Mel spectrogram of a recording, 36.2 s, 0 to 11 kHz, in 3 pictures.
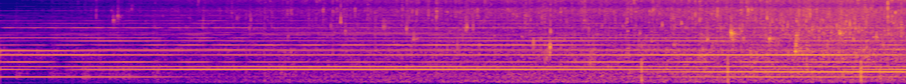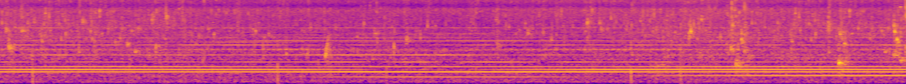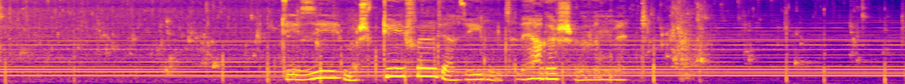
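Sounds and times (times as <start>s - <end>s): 
constant tonal hum: 0.0s - 36.2s
water dripping: 1.0s - 36.2s
speech: 28.0s - 32.9s.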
